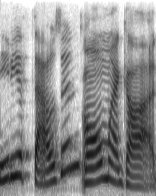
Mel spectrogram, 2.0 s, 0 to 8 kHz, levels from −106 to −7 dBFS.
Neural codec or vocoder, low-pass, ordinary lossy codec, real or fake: none; 7.2 kHz; Opus, 24 kbps; real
